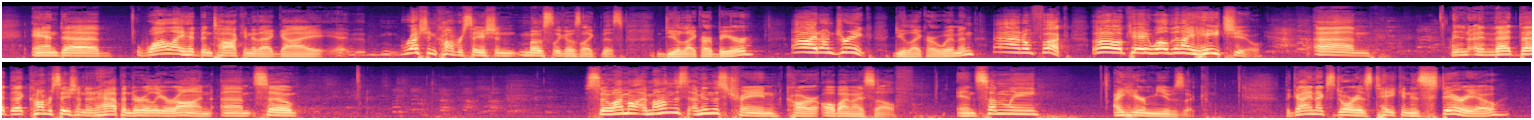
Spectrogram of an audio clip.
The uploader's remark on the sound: Was recorded live on 14 June 2016 at Tiger!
